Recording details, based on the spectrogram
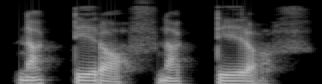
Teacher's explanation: The T in it is a fast d.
